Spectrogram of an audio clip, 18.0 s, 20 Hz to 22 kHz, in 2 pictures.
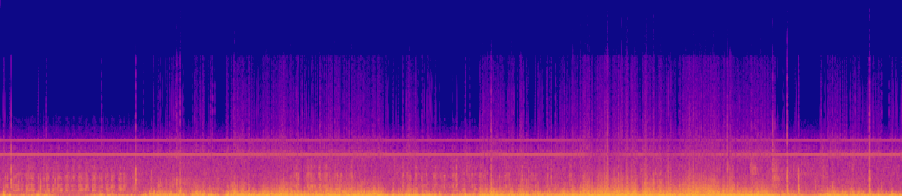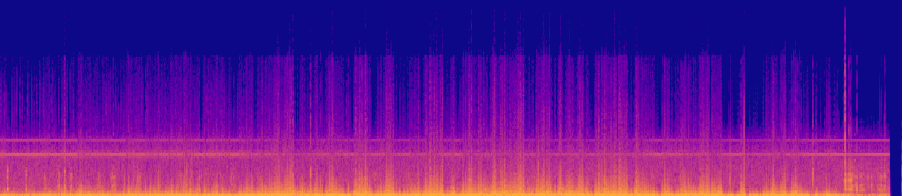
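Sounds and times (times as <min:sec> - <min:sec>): faint high-pitched whine: 0:00.0 - 0:17.9
wind buffeting microphone: 0:00.0 - 0:17.9.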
